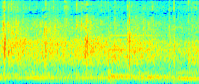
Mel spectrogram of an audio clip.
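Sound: audience clapping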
